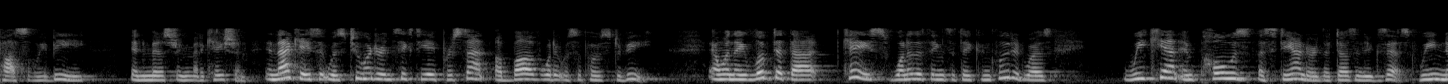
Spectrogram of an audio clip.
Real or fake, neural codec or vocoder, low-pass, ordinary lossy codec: real; none; 5.4 kHz; MP3, 32 kbps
